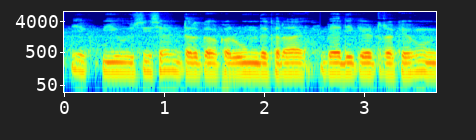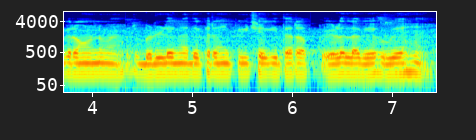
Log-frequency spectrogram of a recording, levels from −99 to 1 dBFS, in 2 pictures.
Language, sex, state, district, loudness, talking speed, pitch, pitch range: Hindi, male, Maharashtra, Solapur, -28 LUFS, 210 wpm, 115 Hz, 115-120 Hz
